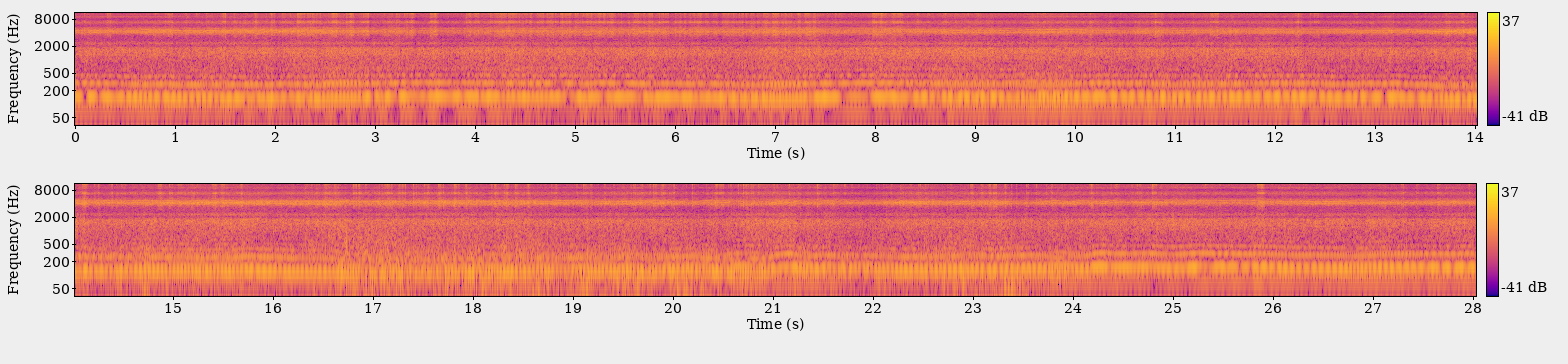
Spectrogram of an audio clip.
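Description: Blade mQX quadcopter's motors and propellers, heard from a camera mounted on its frame: a steady buzzing whine of several close tones that wander up and down in pitch as the throttle changes in flight. The pitch dips for a few seconds past the middle and wavers again near the end.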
